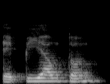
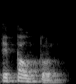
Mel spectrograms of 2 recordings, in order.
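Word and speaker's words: ἐπ' αὐτόν: Entonces, de decir en vez de decir epiautón, digo epautón. Epautón. ¿Qué hice? Solamente suprimí la Yum, ¿verdad?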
